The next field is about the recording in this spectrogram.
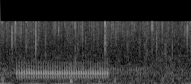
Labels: {"label": "biophony, croak", "recorder": "SoundTrap 500"}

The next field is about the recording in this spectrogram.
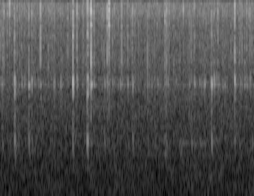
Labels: {"label": "ambient", "recorder": "HydroMoth"}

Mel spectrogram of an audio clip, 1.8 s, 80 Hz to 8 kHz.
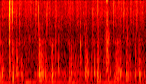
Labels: {"label": "biophony, sea urchins (Echinidae)", "recorder": "SoundTrap 600 or HydroMoth"}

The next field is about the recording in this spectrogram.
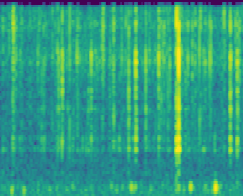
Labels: {"label": "ambient", "recorder": "HydroMoth"}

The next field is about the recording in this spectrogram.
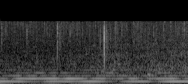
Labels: {"label": "biophony, midshipman", "recorder": "SoundTrap 500"}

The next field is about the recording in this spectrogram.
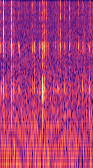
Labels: {"label": "ambient", "recorder": "HydroMoth"}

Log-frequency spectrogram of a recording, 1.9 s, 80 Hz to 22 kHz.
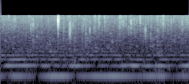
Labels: {"label": "biophony, midshipman", "recorder": "SoundTrap 500"}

